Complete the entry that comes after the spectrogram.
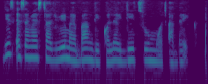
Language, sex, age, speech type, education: Nigerian Pidgin, male, 30-45, spontaneous, tertiary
